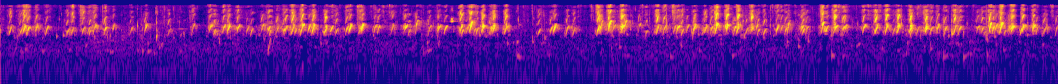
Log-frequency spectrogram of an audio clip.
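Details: Female European goldfinch calling to stir males into singing: a steady chatter of quick high twitters, softer at first, then louder and denser from about two seconds on.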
